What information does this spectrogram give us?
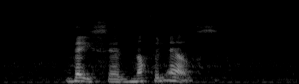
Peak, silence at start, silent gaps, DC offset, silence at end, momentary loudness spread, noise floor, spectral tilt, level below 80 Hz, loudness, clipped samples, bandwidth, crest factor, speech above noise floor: -20 dBFS; 0.65 s; none; under 0.1%; 0.8 s; 20 LU; -67 dBFS; -6.5 dB/octave; -74 dBFS; -38 LUFS; under 0.1%; 12.5 kHz; 22 dB; 30 dB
